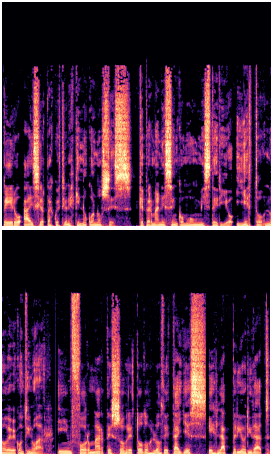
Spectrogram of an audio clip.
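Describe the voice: A man talks at a fairly slow pace, his pitch fairly low and his tone dark and mellow. Vocal fry comes through, and his pitch varies in an ordinary way.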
